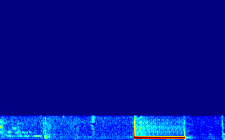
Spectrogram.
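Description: A telephone line tone signals an incoming call: a single loud, steady, mid-pitched tone held for about half a second, with faint background hum around it.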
